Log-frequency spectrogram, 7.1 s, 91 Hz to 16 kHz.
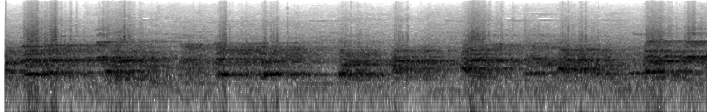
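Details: Dogs barking at a place called The Barking Lot, recorded 29 October 2018; loud, overlapping barks repeat roughly every half second to a second, forming a continuous chorus of several dogs.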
